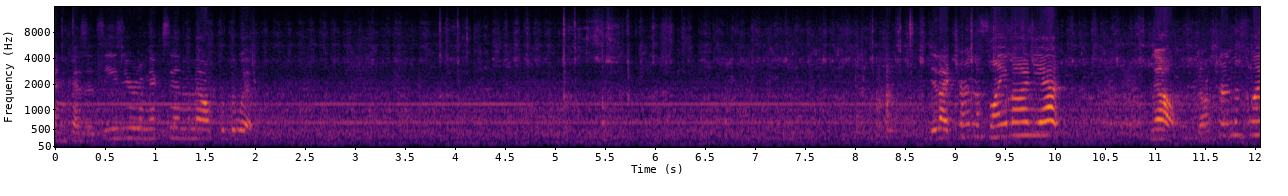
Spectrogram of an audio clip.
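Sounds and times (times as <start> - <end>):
steady two-tone hum: 0.0 - 12.0
wire whisk scraping a saucepan: 0.5 - 12.0.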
